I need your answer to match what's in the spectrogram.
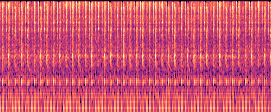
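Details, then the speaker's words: Hot-bulb semi-diesel lawnmower warming up on gasoline with the spark plug connected, carburetor mixture leaned out: crisp, evenly spaced single-cylinder beats at a constant pace with no misses or surging; it runs smoothly. "So as the engine's warming up, I'll adjust the carburetor to get it to run a little bit smoother. And it turns out the engine actually wants less fuel, so I'm leaning out the mixture. Ah, yes, that sounds pretty good."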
